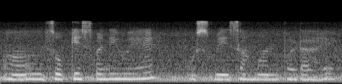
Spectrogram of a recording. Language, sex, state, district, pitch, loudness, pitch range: Hindi, female, Odisha, Khordha, 240 Hz, -15 LUFS, 230-250 Hz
